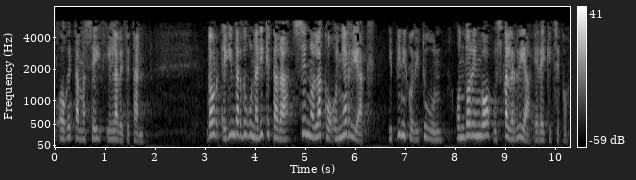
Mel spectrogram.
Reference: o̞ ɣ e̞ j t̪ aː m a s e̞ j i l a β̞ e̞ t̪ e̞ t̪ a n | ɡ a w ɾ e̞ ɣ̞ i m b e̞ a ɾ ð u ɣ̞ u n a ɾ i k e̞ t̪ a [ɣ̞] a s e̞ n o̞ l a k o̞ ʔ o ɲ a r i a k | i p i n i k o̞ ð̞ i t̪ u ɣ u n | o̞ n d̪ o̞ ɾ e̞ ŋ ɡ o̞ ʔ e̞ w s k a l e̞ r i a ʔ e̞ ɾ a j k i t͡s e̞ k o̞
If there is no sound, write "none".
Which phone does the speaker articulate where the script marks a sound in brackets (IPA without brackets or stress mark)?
ð̞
